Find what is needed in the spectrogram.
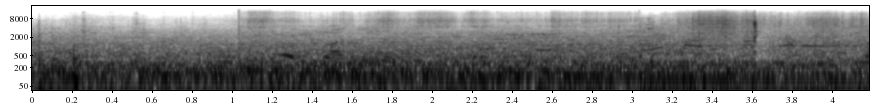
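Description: Busy pedestrian street ambience: a steady low hum under a crowd's chatter, with a short crinkle of a plastic bag being handled near the end.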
